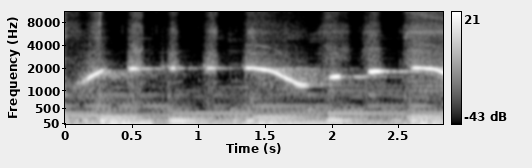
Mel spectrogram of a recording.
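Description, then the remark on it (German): A cheerful, bright whistled melody, with several sustained notes linked by sliding pitch bends, played over a soft, low background hum. “Atem kann man fröhlich pfeifen.”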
